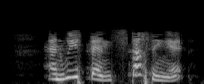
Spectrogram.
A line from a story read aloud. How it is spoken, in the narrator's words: cried Polly merrily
